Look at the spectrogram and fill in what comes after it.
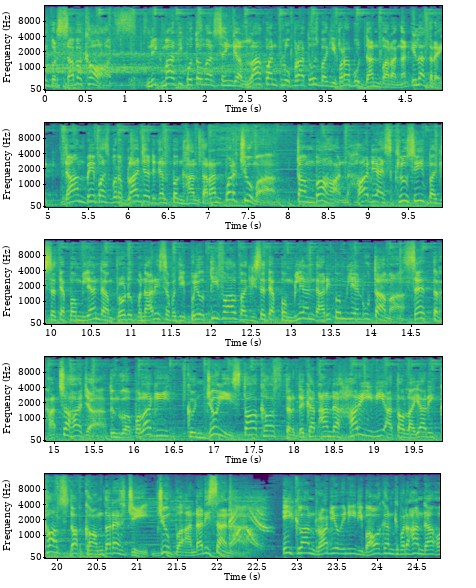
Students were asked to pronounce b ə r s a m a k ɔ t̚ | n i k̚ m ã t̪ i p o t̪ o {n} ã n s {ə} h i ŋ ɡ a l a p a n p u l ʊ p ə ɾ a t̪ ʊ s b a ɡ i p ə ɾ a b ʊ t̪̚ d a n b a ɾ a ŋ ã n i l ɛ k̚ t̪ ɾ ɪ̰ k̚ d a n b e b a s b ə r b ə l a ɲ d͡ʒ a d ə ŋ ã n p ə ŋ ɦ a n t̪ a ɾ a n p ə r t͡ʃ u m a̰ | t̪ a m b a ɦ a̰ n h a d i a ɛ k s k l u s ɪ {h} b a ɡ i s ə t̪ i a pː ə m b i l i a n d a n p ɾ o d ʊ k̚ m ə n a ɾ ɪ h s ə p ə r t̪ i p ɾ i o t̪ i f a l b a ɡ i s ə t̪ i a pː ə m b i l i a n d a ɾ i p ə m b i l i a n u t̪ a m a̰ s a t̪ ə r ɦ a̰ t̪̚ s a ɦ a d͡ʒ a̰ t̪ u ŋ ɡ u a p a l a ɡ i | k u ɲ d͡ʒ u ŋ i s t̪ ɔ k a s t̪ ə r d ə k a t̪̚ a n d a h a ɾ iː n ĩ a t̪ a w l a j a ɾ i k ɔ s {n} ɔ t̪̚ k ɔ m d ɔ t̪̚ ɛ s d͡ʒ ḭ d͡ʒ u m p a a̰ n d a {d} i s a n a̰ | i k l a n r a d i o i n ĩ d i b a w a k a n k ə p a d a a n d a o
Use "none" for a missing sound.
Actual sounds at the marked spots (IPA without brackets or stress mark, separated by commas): ŋ, ə, f, d, d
